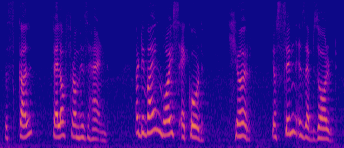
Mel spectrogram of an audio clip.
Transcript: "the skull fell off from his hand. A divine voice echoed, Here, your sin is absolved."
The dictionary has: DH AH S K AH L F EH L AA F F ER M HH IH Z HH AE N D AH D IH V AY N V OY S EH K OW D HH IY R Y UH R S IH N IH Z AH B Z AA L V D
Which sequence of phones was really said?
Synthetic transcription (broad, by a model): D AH S K AH L F EH L AA F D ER M HH IH Z HH AE N D AH D IH V AY N V OY S EH K OW D HH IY R Y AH R S IH N IH Z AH B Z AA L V D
